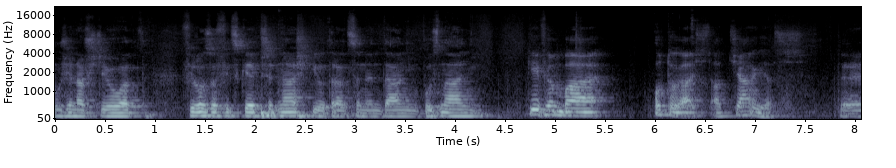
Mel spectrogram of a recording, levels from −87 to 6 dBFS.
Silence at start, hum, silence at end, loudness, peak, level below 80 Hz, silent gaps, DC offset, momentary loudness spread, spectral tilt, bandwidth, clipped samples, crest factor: 0 s; none; 0 s; -27 LUFS; -10 dBFS; -66 dBFS; none; under 0.1%; 13 LU; -7.5 dB/octave; 16 kHz; under 0.1%; 18 dB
